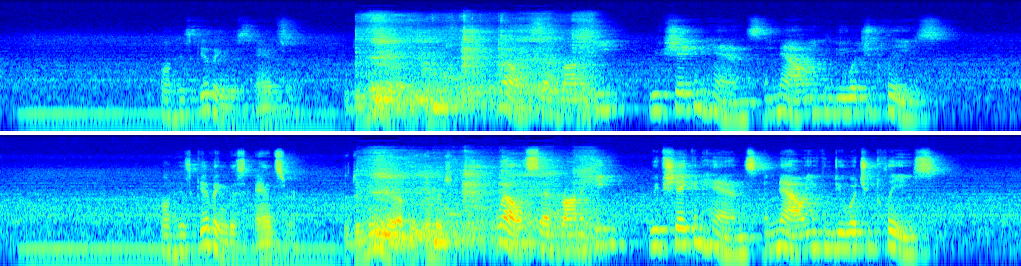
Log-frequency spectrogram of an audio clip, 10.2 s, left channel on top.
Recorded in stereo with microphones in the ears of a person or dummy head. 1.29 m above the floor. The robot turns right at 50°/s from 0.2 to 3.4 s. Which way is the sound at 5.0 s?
70° right (ahead or behind).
